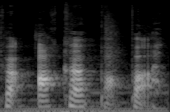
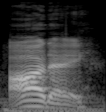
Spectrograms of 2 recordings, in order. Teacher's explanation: our iwi here, there is a guttural stop on H's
